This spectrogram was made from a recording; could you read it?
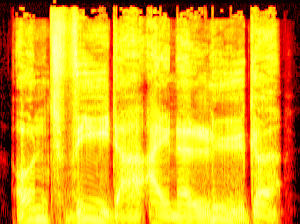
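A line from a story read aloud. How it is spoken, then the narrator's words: Thunderous voice. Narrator (German): rief der Holländer Michel mit donnernder Stimme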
